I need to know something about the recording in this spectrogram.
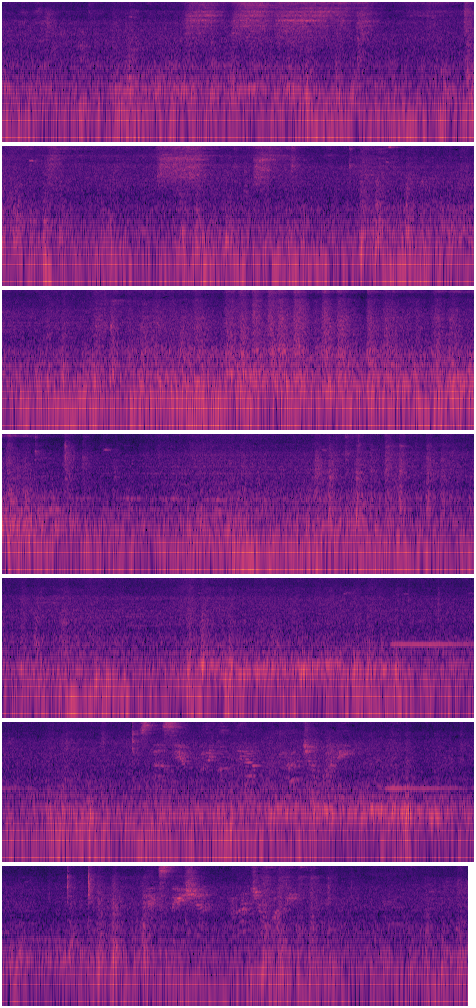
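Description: Cabin noise of a moving KRL Commuterline electric commuter train: a steady rumble of wheels on rail, with a few short high tones from the middle to the end.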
